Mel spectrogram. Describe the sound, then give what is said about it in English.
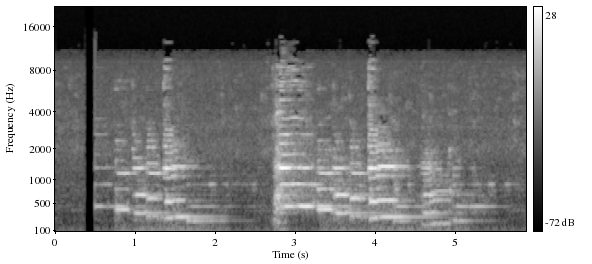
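Blues guitar plays B.B. King-style lick number two alone, two short phrases of ringing single notes and string bends with a brief gap between them, clear and fairly loud. “Okay, and that is BB lick number two.”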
